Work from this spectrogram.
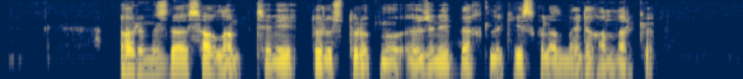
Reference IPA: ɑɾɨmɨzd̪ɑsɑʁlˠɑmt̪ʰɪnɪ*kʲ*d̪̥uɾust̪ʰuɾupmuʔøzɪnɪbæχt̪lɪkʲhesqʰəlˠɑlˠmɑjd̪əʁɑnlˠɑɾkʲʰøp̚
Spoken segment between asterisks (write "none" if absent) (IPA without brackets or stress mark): none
